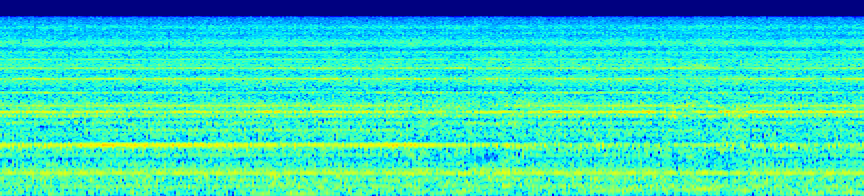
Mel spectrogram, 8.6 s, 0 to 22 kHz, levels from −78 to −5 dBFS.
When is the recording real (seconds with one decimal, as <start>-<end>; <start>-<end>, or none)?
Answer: 0.0-4.1; 5.3-6.7; 7.5-8.6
